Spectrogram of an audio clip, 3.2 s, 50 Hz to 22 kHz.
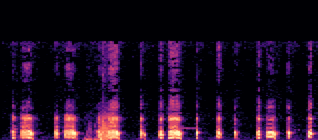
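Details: Male hunting chukar partridge in Tajikistan, recorded 2020: loud, hoarse clucking chuck notes in quick uneven pairs and singles, with one longer rasping burst near the start.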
